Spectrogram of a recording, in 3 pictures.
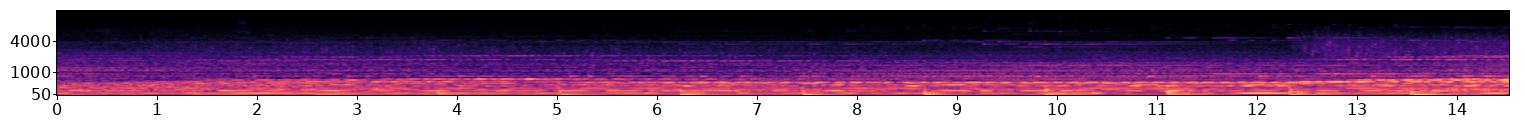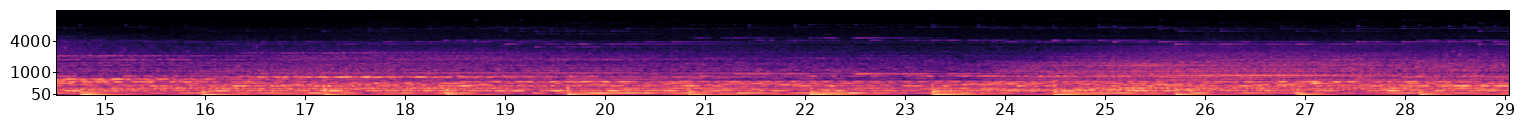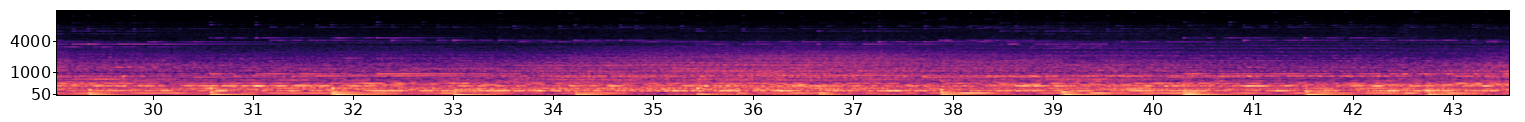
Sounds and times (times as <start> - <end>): Trance music: 0.0 - 43.5.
